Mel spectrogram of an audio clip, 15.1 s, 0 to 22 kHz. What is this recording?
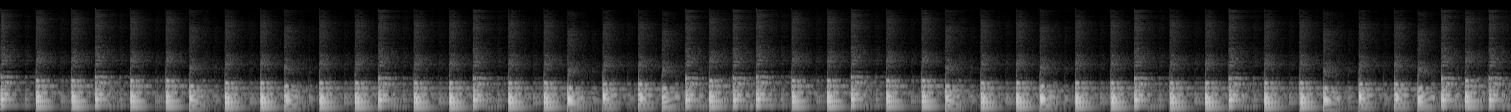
127-small car-loop
loop, music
